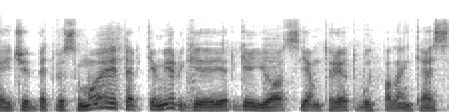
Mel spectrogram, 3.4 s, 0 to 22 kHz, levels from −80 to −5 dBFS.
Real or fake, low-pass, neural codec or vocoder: fake; 10.8 kHz; vocoder, 48 kHz, 128 mel bands, Vocos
